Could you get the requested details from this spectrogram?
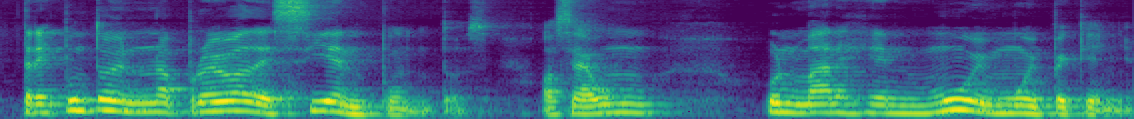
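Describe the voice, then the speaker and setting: Speaking very slowly, a man uses a fairly high pitch, a dark, mellow tone and ordinary pitch variation. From Venezuela. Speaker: podcast co-host. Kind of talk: casual chat.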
